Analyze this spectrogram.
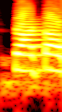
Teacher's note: जीभ उचड़ गया। जीभ किधर गया? ऊपर गया। यानी मूर्धा का प्रयोग करते हैं।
